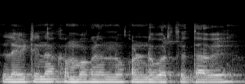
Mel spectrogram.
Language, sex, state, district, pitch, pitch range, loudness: Kannada, male, Karnataka, Bidar, 115 Hz, 110-115 Hz, -14 LUFS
